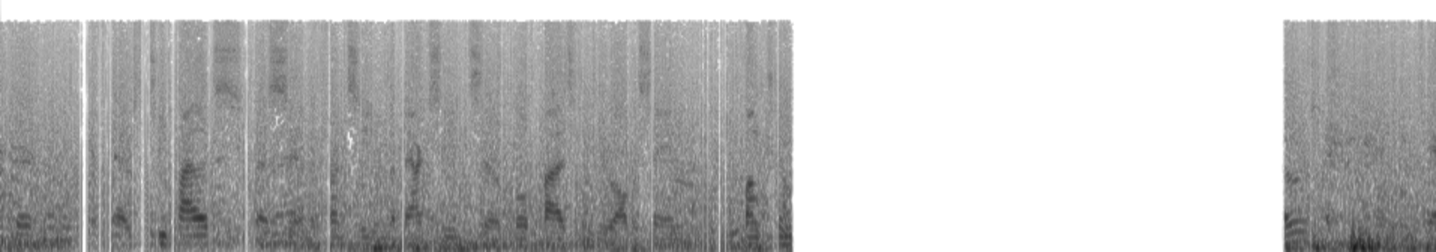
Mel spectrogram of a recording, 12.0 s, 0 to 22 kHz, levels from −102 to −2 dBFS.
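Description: Low bit depth without dither runs from start to finish: the grain suggests the signal was likely rounded to about 5 bits with no dither. The error tracks the signal, sitting only around 10 dB below it, so everything sounds coarse and the quietest passages sputter or collapse.

An audio dropout to silence runs from 6.59 s to 10.70 s, about 4.2 s of dead digital silence with no background at all. The input was likely lost while writing continued with silence, so the sound cuts out abruptly and resumes mid-flow.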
